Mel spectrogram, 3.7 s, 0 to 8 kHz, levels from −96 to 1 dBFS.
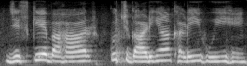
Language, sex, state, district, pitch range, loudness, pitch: Hindi, female, Madhya Pradesh, Bhopal, 215-240 Hz, -16 LUFS, 225 Hz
